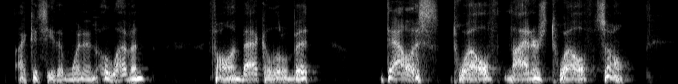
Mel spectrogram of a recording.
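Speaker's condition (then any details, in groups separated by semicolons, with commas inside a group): Vocal cord surgery recovery; voice still sounds bad to new listeners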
